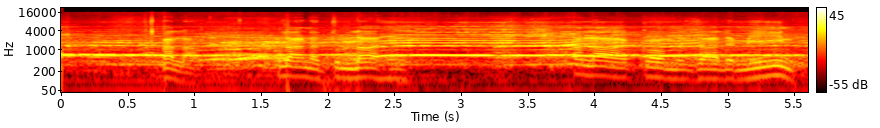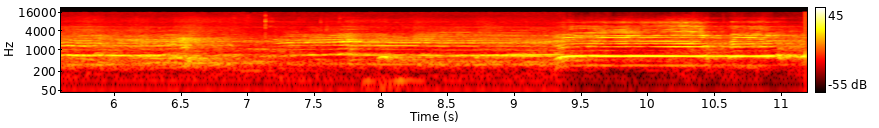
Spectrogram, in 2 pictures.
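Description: A man chants a slow, mournful lament through a microphone, holding long notes.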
